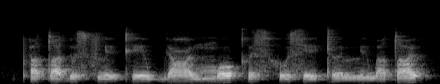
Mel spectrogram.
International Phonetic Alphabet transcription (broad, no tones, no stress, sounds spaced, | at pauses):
pʰ ɪ tˤ ɪ ɗ ʊ s f l ɪ kʰ e w ɡ͡b ɪ ʕ ɘ mː ɔ kʰ ə s h ʊ s e tʼ ə lː ɪ w ɘ tˤ ɘ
